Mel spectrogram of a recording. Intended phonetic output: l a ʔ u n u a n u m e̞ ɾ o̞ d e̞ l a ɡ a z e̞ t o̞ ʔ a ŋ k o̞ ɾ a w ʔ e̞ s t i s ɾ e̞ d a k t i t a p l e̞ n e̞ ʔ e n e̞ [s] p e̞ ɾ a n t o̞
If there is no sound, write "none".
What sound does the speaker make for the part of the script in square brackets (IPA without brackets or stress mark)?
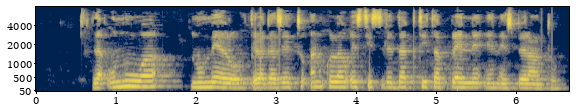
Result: s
